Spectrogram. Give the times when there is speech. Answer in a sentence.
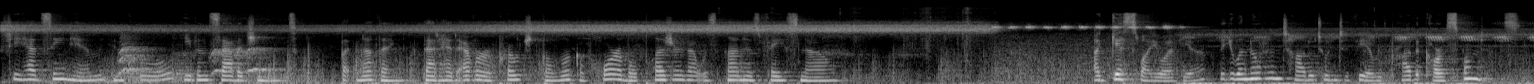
The speech can be heard from 0.1 to 8.4 s and from 10.9 to 15.2 s.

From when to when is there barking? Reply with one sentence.
The barking can be heard from 1.1 to 2.8 s.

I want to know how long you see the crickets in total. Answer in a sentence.
You can hear the crickets for 15 seconds altogether.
